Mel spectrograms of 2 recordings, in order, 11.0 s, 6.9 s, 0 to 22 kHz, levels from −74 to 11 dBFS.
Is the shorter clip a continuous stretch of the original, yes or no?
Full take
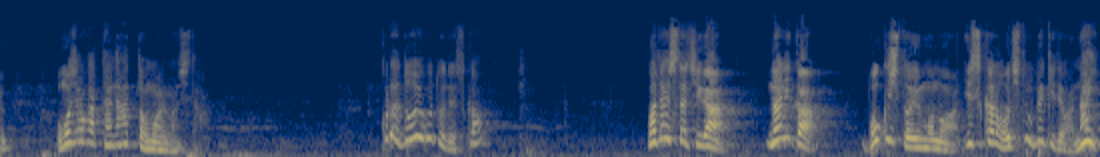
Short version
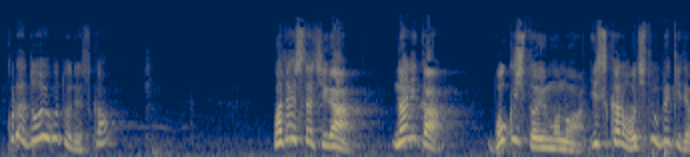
yes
